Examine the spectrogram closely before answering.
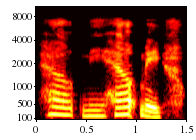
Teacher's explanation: he's talking in that very soft, breathy voice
